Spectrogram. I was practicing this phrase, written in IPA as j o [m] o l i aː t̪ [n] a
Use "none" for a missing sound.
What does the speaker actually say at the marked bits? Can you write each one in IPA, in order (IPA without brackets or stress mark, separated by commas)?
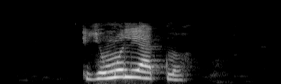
m, m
